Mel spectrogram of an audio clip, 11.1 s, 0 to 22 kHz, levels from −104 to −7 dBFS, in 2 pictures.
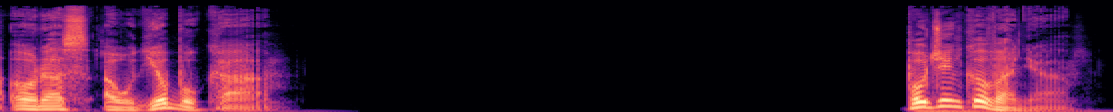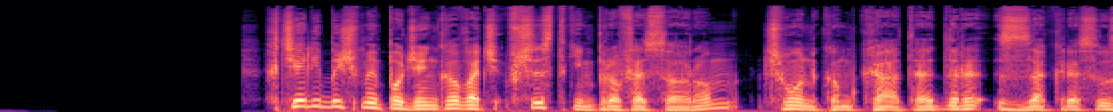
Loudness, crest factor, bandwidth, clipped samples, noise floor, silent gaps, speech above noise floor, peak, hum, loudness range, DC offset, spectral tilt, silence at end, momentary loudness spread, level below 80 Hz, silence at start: -19 LUFS; 18 dB; 18 kHz; under 0.1%; under -90 dBFS; 1.78-4.49 s, 5.83-6.77 s; over 72 dB; -2 dBFS; none; 8 LU; under 0.1%; -5.5 dB/octave; 0 s; 9 LU; -42 dBFS; 0.05 s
